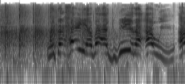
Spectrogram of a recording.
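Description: A young woman laughs loudly and shrieks with delight.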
